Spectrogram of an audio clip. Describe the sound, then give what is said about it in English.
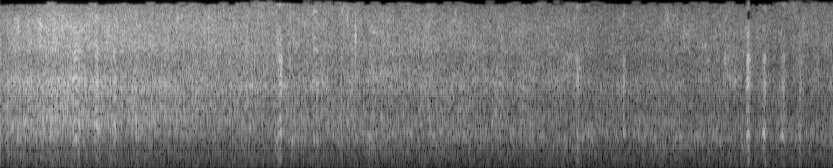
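An audience applauds steadily, a dense wash of crackling claps holding an even loudness for several seconds, with a few sharper individual claps popping out near the end; no one speaks. “I apologize for that outburst of unseemly but righteous applause.”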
